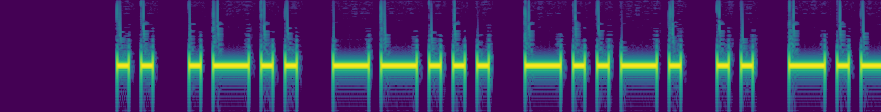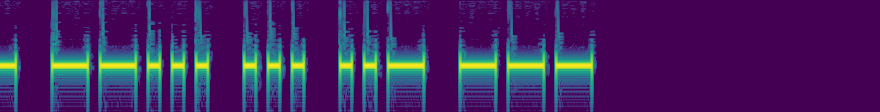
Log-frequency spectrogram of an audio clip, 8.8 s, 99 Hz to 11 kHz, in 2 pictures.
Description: Morse code, heard as a keyed tone, about 20 wpm, 700 Hz. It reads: IL7/IK7SUO
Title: Difficult Call Signs 20wpm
